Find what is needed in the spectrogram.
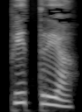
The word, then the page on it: ಪಿತ್ರ್ಯ: pitrya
